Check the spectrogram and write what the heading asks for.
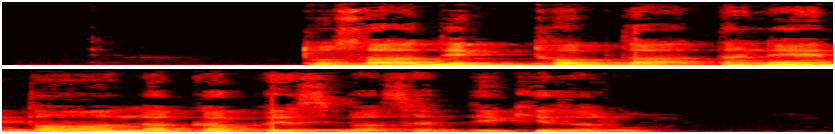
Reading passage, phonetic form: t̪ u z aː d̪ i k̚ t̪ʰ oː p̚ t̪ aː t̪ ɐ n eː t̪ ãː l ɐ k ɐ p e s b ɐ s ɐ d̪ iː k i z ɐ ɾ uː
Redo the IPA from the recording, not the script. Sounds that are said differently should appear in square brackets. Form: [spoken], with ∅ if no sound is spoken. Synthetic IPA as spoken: t̪ u [s] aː d̪ i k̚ t̪ʰ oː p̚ t̪ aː t̪ ɐ n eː t̪ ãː l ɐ k ɐ p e s b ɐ s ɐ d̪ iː k i z ɐ ɾ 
